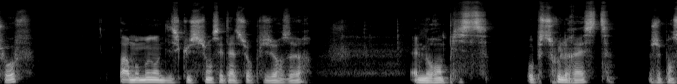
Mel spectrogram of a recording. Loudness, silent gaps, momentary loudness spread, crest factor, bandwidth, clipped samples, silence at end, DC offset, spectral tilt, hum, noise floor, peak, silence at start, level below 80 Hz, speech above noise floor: -22 LUFS; none; 10 LU; 16 dB; over 20 kHz; under 0.1%; 0 s; under 0.1%; -3.5 dB/octave; none; -79 dBFS; -8 dBFS; 0 s; -58 dBFS; 56 dB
